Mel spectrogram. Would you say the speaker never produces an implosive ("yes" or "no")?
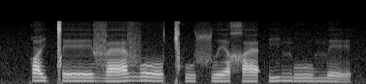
yes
